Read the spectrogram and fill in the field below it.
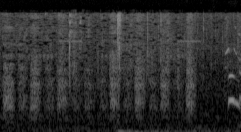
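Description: Scratch, a video-game dog, pants in a quick rhythmic series of close, breathy puffs, closing on a short high whine.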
